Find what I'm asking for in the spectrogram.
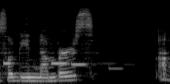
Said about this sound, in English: that was my phone. I thought I had turned it down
